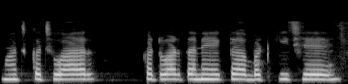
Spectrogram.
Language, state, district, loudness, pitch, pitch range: Surjapuri, Bihar, Kishanganj, -16 LUFS, 235 Hz, 230-235 Hz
